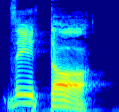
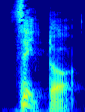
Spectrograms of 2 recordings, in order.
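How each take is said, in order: First: Said in the usual way. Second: Much softer, a sharp hush. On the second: A narrator's reading. Sturzi hushes the shouting narrator, much softer. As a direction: finger to lips, shush him. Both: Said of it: "mettendosi l'indice attraverso le labbra".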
